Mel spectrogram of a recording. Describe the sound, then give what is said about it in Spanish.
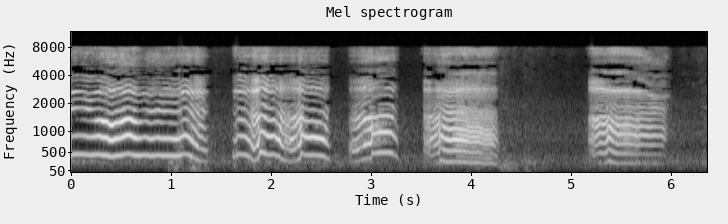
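An adult voice mimics a small child's whiny crying in five drawn-out, wavering bursts with short pauses between them, fairly loud. “Cuando empiezan con el llantito por todo, chicos, a mí ahí es como que todo mi no desborde, toda mi calma, mi terapia, todo se me va por el caño.”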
